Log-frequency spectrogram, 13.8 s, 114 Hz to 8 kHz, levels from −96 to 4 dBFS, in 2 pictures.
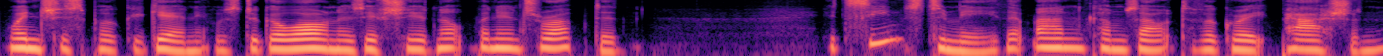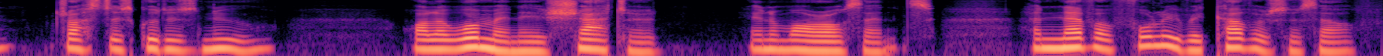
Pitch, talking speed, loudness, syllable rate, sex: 195 Hz, 195 wpm, -20 LUFS, 5.9 syllables/s, female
